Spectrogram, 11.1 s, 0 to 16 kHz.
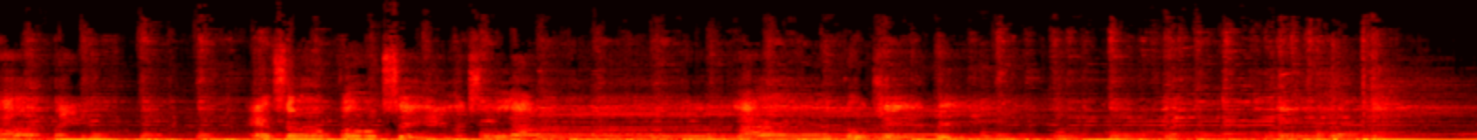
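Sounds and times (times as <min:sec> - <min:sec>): bluegrass band playing: 0:00.0 - 0:11.0.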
